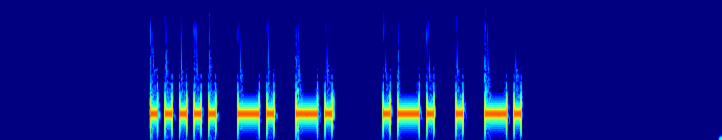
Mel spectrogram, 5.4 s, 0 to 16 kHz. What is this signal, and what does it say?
Morse code, heard as a keyed tone, about 21 wpm, 700 Hz. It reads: 5NN REN
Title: Ontario QSO Party Exchange 22wpm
